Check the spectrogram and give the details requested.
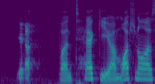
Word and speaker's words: Fontecchio: Fontecchio, I guess, is the right pronunciation. If it's ECCIO, it's Ek. Yeah. Fontecchio.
